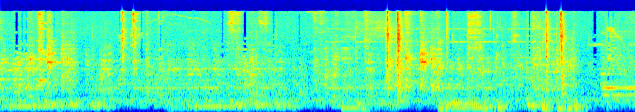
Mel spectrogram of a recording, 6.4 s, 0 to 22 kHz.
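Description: Merkur 'Up to 7' slot machine playing its low electronic tune and spin sound effects as the reels run, with a number of sharp clicks.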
